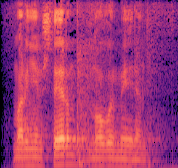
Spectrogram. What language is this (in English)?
Russian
